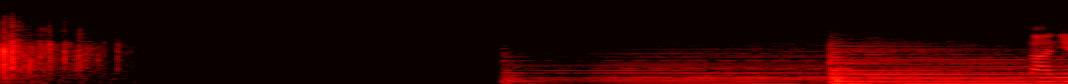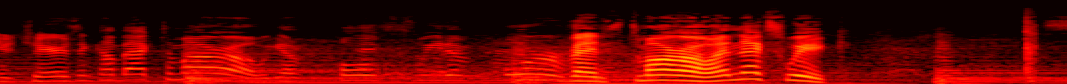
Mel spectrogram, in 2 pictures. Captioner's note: applause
